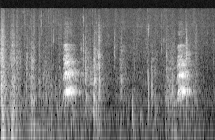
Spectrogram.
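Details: Litter of five blenheim Cavalier King Charles Spaniel puppies, six weeks old, indoors in a home puppy pen: two sharp puppy yaps about two seconds apart, with scuffling paws and soft taps between them.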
